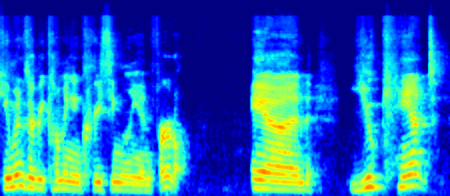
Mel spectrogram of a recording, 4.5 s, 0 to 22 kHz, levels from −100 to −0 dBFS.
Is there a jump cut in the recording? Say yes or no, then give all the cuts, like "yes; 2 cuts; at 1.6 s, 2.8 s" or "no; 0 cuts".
no; 0 cuts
